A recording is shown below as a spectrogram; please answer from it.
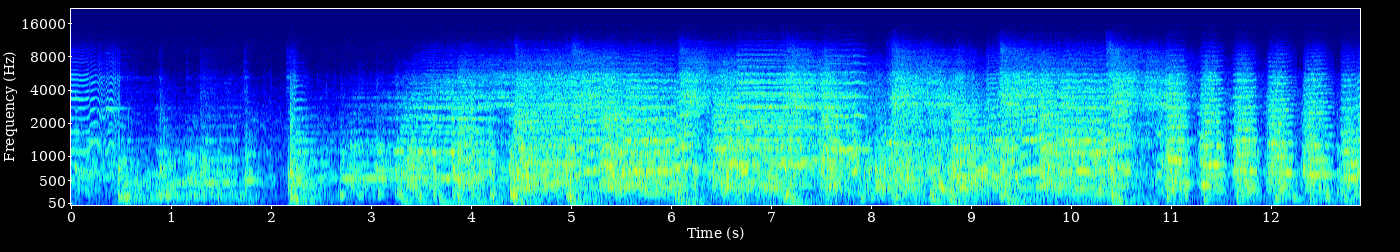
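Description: Marching band brass playing a blues figure led by trumpets, with drum hits. The band swells louder and fuller about three to four seconds in.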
